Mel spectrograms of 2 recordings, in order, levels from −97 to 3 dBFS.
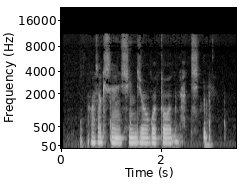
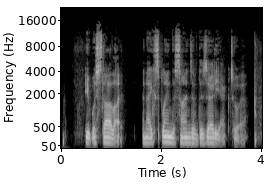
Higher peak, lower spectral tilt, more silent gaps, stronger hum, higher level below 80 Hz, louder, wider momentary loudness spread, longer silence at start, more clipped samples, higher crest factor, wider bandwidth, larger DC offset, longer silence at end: about the same, -8 dBFS vs -6 dBFS; first, -6 dB/octave vs -4 dB/octave; neither; neither; first, -46 dBFS vs -64 dBFS; about the same, -26 LUFS vs -27 LUFS; first, 16 LU vs 12 LU; about the same, 0.35 s vs 0.45 s; neither; about the same, 18 dB vs 22 dB; second, 11.5 kHz vs 14.5 kHz; neither; first, 0.5 s vs 0.1 s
